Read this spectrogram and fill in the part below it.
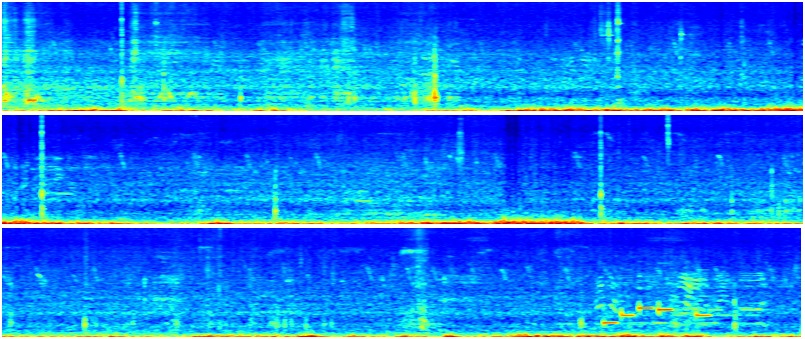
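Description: Wind blusters and rumbles outdoors.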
